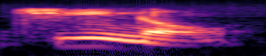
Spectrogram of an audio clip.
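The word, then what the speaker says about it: Gnomon: I went to Genome, which is it's spelled G-N-O-M as in Mary O-N, Genome.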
